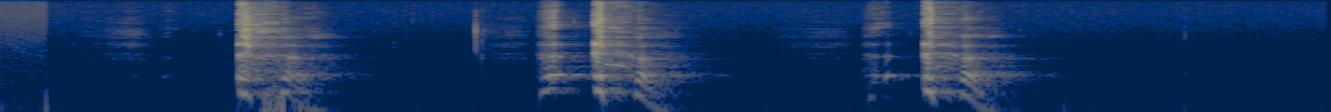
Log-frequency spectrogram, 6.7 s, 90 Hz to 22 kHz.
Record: {"three_cough_length": "6.7 s", "three_cough_amplitude": 2012, "three_cough_signal_mean_std_ratio": 0.36, "survey_phase": "beta (2021-08-13 to 2022-03-07)", "age": "65+", "gender": "Male", "wearing_mask": "No", "symptom_abdominal_pain": true, "symptom_onset": "12 days", "smoker_status": "Never smoked", "respiratory_condition_asthma": false, "respiratory_condition_other": false, "recruitment_source": "REACT", "submission_delay": "6 days", "covid_test_result": "Negative", "covid_test_method": "RT-qPCR", "influenza_a_test_result": "Negative", "influenza_b_test_result": "Negative"}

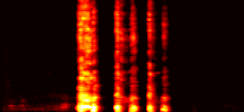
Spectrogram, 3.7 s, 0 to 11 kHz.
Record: {"three_cough_length": "3.7 s", "three_cough_amplitude": 24200, "three_cough_signal_mean_std_ratio": 0.29, "survey_phase": "beta (2021-08-13 to 2022-03-07)", "age": "65+", "gender": "Male", "wearing_mask": "No", "symptom_none": true, "symptom_onset": "12 days", "smoker_status": "Ex-smoker", "respiratory_condition_asthma": false, "respiratory_condition_other": false, "recruitment_source": "REACT", "submission_delay": "2 days", "covid_test_result": "Negative", "covid_test_method": "RT-qPCR", "influenza_a_test_result": "Negative", "influenza_b_test_result": "Negative"}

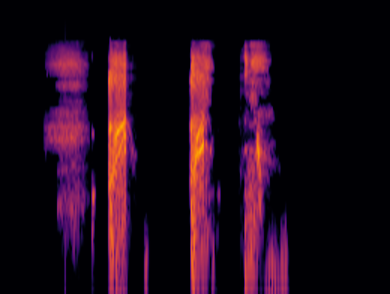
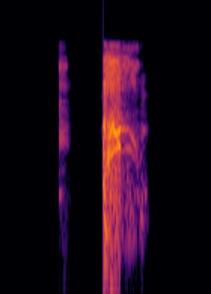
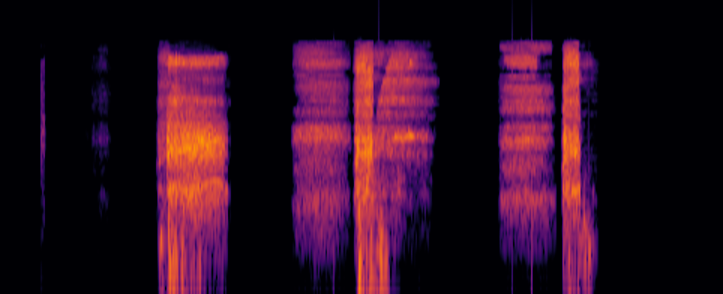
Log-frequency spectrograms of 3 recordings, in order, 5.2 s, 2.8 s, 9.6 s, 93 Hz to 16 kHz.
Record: {"three_cough_length": "5.2 s", "three_cough_amplitude": 30781, "three_cough_signal_mean_std_ratio": 0.31, "cough_length": "2.8 s", "cough_amplitude": 30801, "cough_signal_mean_std_ratio": 0.27, "exhalation_length": "9.6 s", "exhalation_amplitude": 32088, "exhalation_signal_mean_std_ratio": 0.4, "survey_phase": "beta (2021-08-13 to 2022-03-07)", "age": "18-44", "gender": "Male", "wearing_mask": "No", "symptom_cough_any": true, "symptom_shortness_of_breath": true, "symptom_diarrhoea": true, "symptom_fatigue": true, "symptom_headache": true, "symptom_onset": "13 days", "smoker_status": "Never smoked", "respiratory_condition_asthma": true, "respiratory_condition_other": false, "recruitment_source": "Test and Trace", "submission_delay": "2 days", "covid_test_result": "Positive", "covid_test_method": "RT-qPCR", "covid_ct_value": 23.6, "covid_ct_gene": "ORF1ab gene", "covid_ct_mean": 23.7, "covid_viral_load": "16000 copies/ml", "covid_viral_load_category": "Low viral load (10K-1M copies/ml)"}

